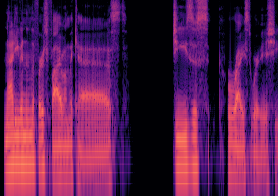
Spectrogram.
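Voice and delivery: half under his breath, hunting for a name; muttering to himself. Real, not acted. Muttering while searching for the name.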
